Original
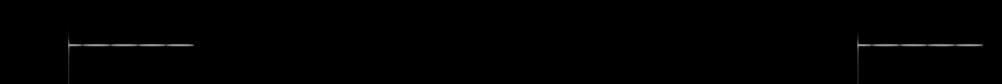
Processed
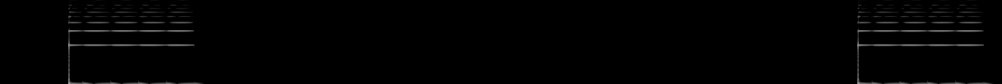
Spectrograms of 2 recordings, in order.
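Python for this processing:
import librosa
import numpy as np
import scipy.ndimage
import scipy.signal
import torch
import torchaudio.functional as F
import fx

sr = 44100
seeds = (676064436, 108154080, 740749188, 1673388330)

y = fx.lower_of_two(x, sr, delay_ms=4.4)
y = fx.clip_asym(y, sr, top_db=-41.0, bottom_db=-29.5)
y = y * 10.0 ** (8.0 / 20.0)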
